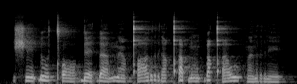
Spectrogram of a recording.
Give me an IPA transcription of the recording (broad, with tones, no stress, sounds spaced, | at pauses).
ʃ ẽ˨˩˦ ɗ o˨˥ tʼ ɔː˨˩˦ ɠ ɛ˨˩˦ ɗ a˨˩˦ m ɛ̃˨˩˦ qʼ ɔː˨˥ r ɛ˨˩˦ qʼ ɪ˥˩ ɓ õ˨˥ ɓ ɪ˥˩ qʼ ɪ˨˥ w u˥˩ p ã˨˥ r ẽ˨˩˦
